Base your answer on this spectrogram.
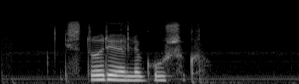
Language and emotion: Russian, neutral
